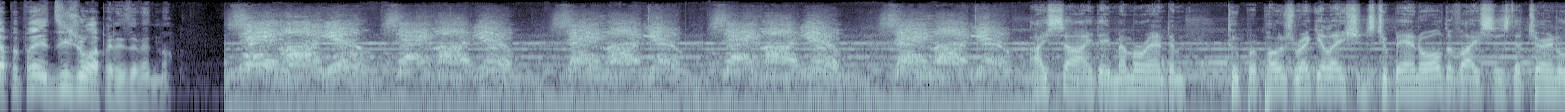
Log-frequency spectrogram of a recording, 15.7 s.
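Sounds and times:
speech: 0.0s - 1.8s, 7.9s - 15.6s
crowd of students chanting: 2.3s - 10.2s.

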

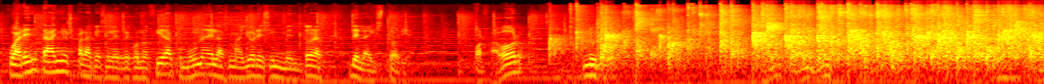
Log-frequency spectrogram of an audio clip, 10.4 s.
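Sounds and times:
speech: 0.1s - 6.5s
audience applause: 5.8s - 10.4s.

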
